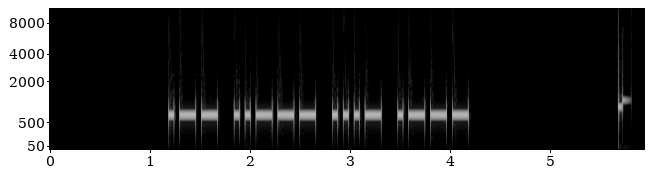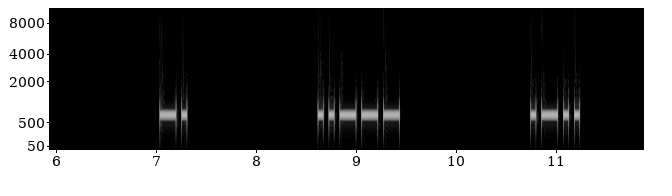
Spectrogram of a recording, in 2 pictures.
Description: Morse code, heard as a keyed tone, about 21 wpm, spaced as for 11 wpm, 700 Hz. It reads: W2VJ N2L
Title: USA Call Signs - 4 Characters - 8x Character Spacing - 22wpm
